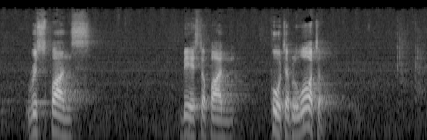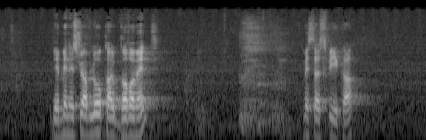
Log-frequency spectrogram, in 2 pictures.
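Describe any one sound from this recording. A man speaks in measured phrases into a microphone, with short pauses between them.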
